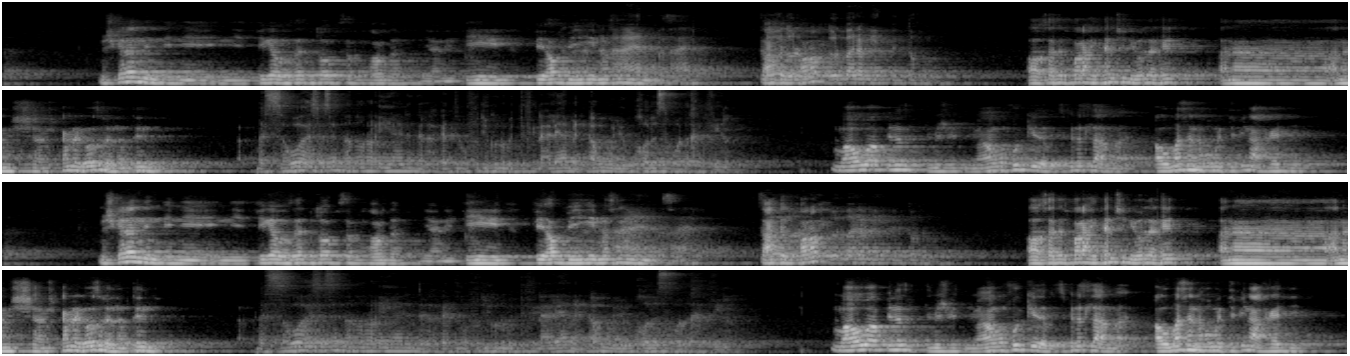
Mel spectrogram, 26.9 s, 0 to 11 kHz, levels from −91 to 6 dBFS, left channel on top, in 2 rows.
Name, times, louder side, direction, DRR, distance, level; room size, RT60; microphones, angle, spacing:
voice 1, 1.0-6.6 7.6-8.2 10.2-11.8 12.2-15.1 21.7-26.5, right 3 dB, 85° right, 0.6 m, -26 dB
voice 2, 5.5-6.9 7.6-9.4 16.0-20.7, left 1 dB, 50° left, 1.8 m, -38 dB
13.0 x 7.8 x 7.4 m
head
